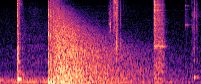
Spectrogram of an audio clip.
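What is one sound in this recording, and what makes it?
A rifle fires a single loud shot that echoes and slowly fades.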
